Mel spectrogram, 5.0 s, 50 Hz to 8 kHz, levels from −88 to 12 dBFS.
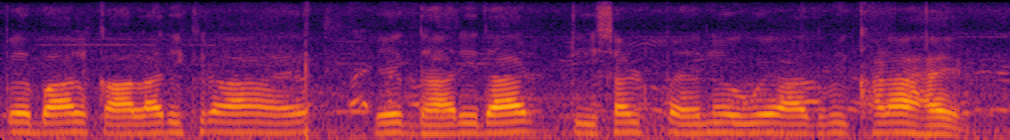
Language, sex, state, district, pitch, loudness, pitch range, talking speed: Hindi, male, Uttar Pradesh, Lucknow, 160 Hz, -16 LUFS, 150-165 Hz, 180 wpm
